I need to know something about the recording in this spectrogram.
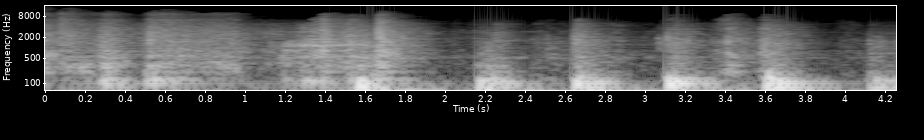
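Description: Things being handled with a rustle, then about five footsteps on a wooden floor, roughly two a second.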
